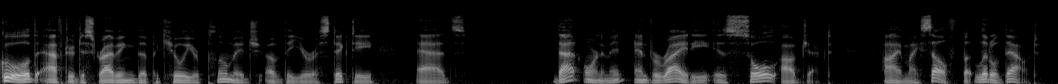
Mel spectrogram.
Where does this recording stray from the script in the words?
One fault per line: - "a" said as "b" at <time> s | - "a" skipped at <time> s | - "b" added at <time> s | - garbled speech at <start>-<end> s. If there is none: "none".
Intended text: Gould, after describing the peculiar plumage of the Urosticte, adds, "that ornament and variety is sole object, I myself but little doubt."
none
